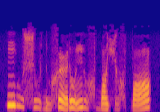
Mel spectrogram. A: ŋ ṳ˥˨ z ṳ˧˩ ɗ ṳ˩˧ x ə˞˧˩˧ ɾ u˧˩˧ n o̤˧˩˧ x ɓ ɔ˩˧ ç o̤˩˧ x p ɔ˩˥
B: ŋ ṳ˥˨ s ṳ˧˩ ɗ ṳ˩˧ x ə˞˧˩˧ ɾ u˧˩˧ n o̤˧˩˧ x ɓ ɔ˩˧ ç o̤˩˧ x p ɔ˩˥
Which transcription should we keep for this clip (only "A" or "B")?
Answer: B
